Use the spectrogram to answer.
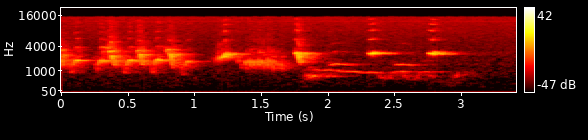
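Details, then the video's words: Nightingale-type singing canary from a Varna, Bulgaria breeder, recorded 2013; fast rolling warbled notes give way to lower liquid gurgles and then a few clear high whistles spaced about half a second apart. "Bülbül ötümlü kanarya , canary - Nightingale"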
